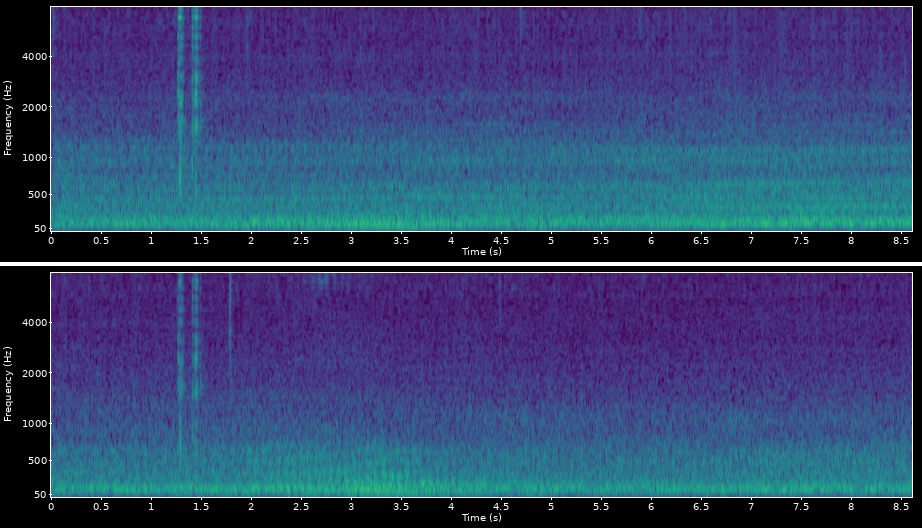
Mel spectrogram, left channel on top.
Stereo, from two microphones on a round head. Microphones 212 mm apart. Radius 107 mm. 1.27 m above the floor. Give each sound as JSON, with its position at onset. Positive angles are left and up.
{"t": 1.3, "sound": "a camera shutter", "side_deg": 25}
